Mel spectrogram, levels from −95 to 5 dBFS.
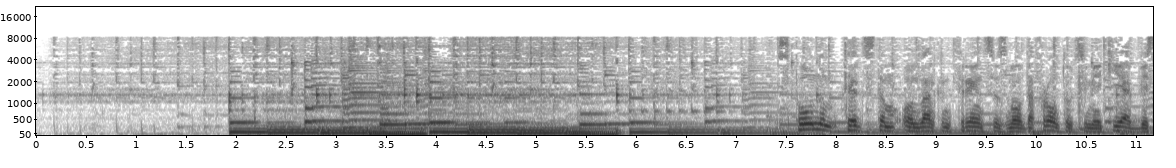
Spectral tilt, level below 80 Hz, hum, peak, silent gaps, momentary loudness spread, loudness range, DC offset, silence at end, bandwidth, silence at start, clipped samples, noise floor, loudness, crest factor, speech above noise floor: -6 dB/octave; -28 dBFS; none; -8 dBFS; none; 18 LU; 4 LU; under 0.1%; 0 s; 8.8 kHz; 0.15 s; under 0.1%; -48 dBFS; -22 LUFS; 14 dB; 27 dB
